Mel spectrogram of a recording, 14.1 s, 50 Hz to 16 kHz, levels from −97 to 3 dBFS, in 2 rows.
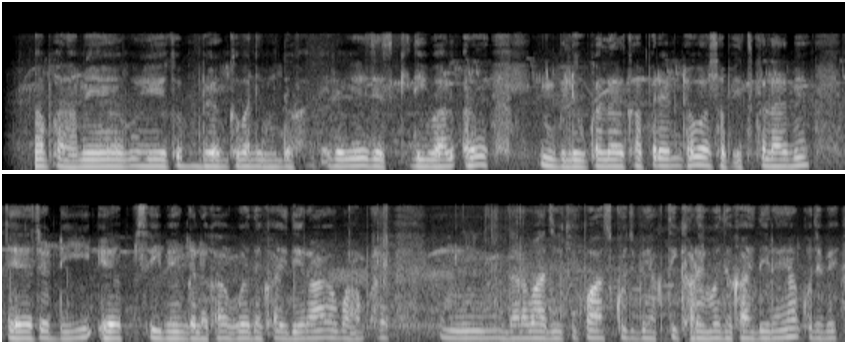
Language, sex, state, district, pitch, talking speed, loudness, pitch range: Hindi, male, Chhattisgarh, Rajnandgaon, 150 Hz, 205 wpm, -25 LUFS, 145-155 Hz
